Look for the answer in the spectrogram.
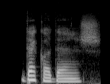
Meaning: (adjective) decadent; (noun) decadent, Decadent (a member of the late 19th-century artistic and literary movement)
- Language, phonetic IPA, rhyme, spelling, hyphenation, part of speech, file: Hungarian, [ˈdɛkɒdɛnʃ], -ɛnʃ, dekadens, de‧ka‧dens, adjective / noun, Hu-dekadens.ogg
